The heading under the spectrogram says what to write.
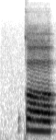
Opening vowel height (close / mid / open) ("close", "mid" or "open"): mid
